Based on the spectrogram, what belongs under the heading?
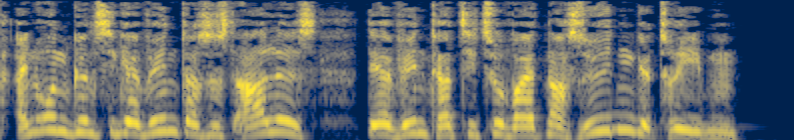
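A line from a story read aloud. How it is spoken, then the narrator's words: Loud contradiction. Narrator (German): widersprach Saladossan laut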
